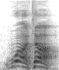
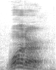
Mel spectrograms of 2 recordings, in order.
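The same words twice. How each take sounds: First: It is said in a Jamaican accent. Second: It is said in an American accent. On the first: "Jamaicans say water" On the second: "Americans say, some of them, water. It's not a T, it's a D"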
